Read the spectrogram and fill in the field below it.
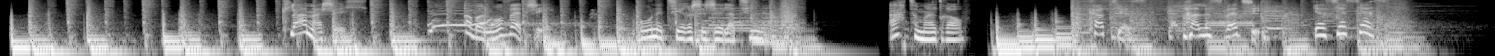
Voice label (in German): TV Spot; Katjes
